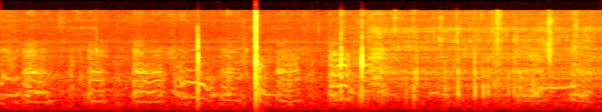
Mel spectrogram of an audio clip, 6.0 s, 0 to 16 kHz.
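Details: Puppies two days old, delivered by C-section on 20 January 2013, nursing with their mother Gemma; repeated wavering, high whiny squeals from several pups in quick succession, plus sharp clicks and rustling.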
